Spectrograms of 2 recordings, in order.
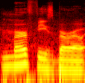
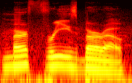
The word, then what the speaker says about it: Murfreesboro: not making this up it's not Murphysboro it's Murphy's Borough Tennessee Murfreesboro how many times that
